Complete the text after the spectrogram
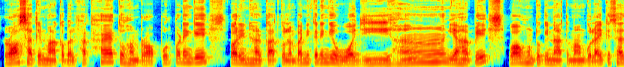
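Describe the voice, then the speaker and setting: A woman gives a tajweed lesson. She explains each recitation rule patiently, checks in with her students often, and then recites the words slowly and carefully. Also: deep voice, darkish tone. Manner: patient, repeats rules, checks with "theek hai". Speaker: Quran recitation teacher.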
